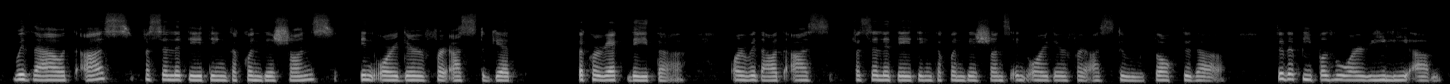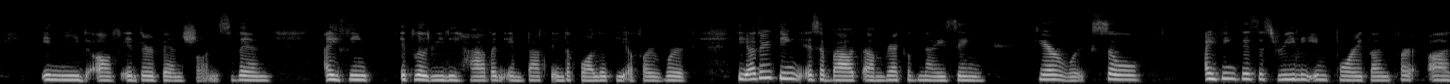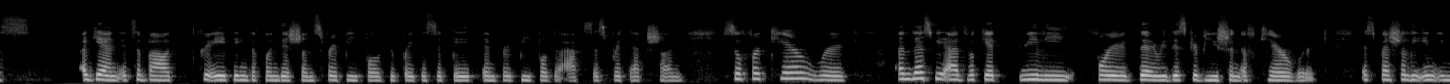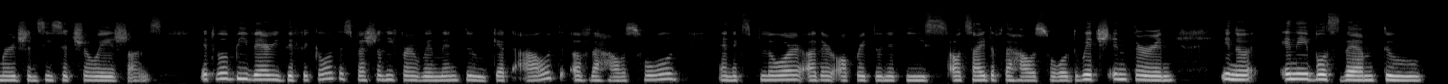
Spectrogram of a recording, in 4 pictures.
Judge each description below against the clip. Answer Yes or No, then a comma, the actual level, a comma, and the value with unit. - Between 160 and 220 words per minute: No, average, 140 wpm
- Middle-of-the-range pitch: No, high, 200 Hz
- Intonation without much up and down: Yes, narrow, 2.2 semitones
